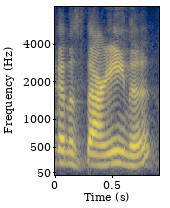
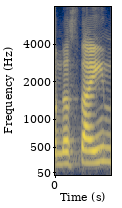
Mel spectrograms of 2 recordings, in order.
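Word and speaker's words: نستعين: रो रहे हैं नास्ताईन वो भी गलत पढ़ते वो नस्ताईन नहीं है नस्ताईन है काबूद वया का नस्ताईन इसका मतलब तो उम्मत को समझाना पड़ रहा है इसकी प्रोनाउंसिएशन भी समझानी पड़ रही है कि यार इसको तो सही पढ़ो वो क्या पढ़ाई गलत पढ़ रहे नस्ताईन में तो आपने अलिफ या हमजा पढ़ दिया।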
